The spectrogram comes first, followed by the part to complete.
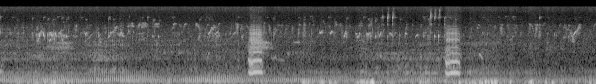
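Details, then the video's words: Partridge: two loud, harsh, ringing calls about three seconds apart, each a short burst with stacked bands, over a low rumble, faint chirps of other small birds and scattered knocks. "dakhni teetar ghusa mn,partridg bird beautiful speaking"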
